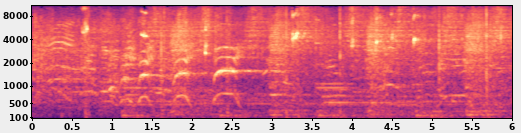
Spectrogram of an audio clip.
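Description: A basketball dribbled on a hardwood court, with sneakers squeaking on the floor in short chirps as players run and cut.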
